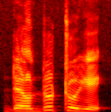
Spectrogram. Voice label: "deldUtduyi7", Washo; Short One

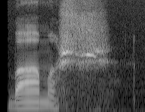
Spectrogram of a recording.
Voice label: "bAAmuS", Washo, muskrat

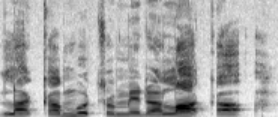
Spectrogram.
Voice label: lAk$a7 MUc$1m 7ida lAk$a7 eleven, Washo

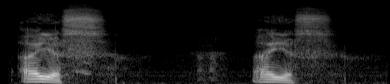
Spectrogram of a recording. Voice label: "7ayys", Washo, antelope

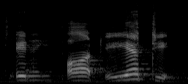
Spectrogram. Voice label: "itp7AAt7iyEti", Washo; mens basket

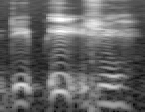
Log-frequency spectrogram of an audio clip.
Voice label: I crawl along, Washo; dip$I7Si7

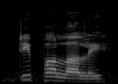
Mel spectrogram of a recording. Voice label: I smell it, Washo; dipAlali7

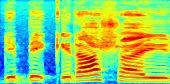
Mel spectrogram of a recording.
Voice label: "dibIkitASa7i", Washo

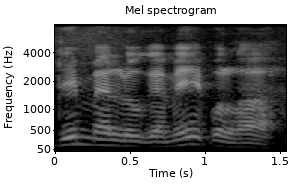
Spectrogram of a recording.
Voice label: "dIme7lu gemIIp1lha" fill it with water, Washo

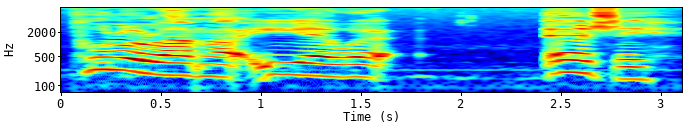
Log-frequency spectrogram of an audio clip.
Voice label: "pUlulanga 7Iyewe7EEsi", washo; He Didnt Drive Anywhere

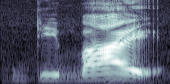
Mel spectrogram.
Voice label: "dibAy7" I take off, Washo

